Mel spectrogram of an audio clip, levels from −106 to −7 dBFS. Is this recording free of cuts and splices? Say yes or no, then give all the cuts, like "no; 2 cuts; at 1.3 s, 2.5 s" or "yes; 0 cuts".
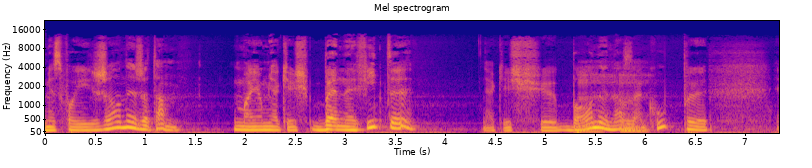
yes; 0 cuts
